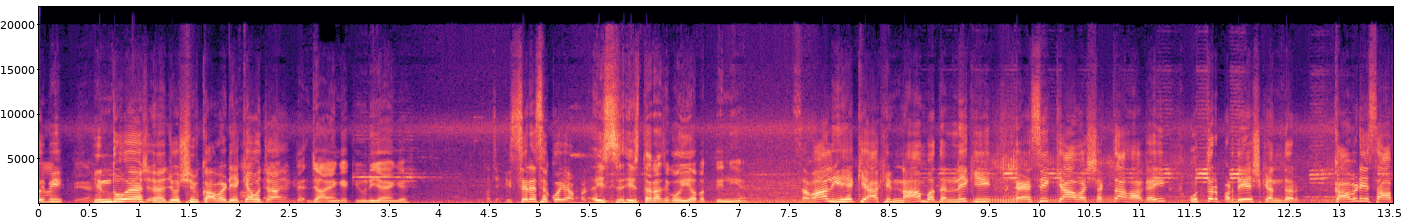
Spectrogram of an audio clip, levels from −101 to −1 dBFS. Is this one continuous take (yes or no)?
yes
